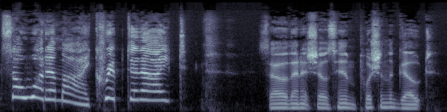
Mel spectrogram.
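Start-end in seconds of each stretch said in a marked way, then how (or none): 0.0-1.9 very high, strained mock protest; hammed-up outraged squawk; indignant girlfriend. Punk girlfriend being left behind, mock indignation.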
